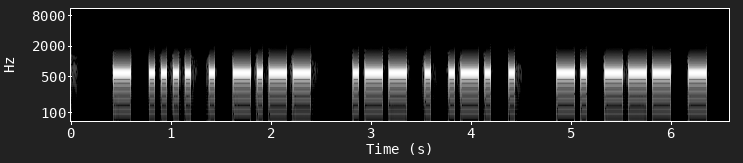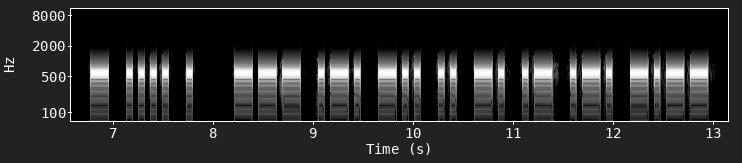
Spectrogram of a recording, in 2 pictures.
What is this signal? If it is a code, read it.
Morse code, heard as a keyed tone, about 20 wpm, 600 Hz. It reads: THEY WERE NOT THE ORDINARY
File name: the old man and the sea part 2 20wpm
